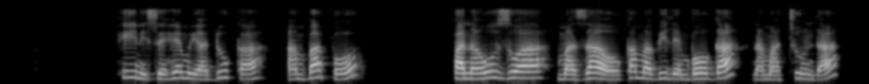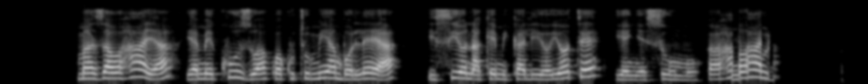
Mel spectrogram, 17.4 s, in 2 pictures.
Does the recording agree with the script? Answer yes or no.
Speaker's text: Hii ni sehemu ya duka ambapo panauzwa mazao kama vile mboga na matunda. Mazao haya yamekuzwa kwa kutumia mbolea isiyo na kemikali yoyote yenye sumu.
no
